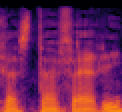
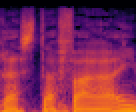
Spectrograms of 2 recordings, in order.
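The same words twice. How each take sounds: First: The word is pronounced the French way. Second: The word is pronounced the English way. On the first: "mais on pourrait dire" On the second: "je le dis en anglais"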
